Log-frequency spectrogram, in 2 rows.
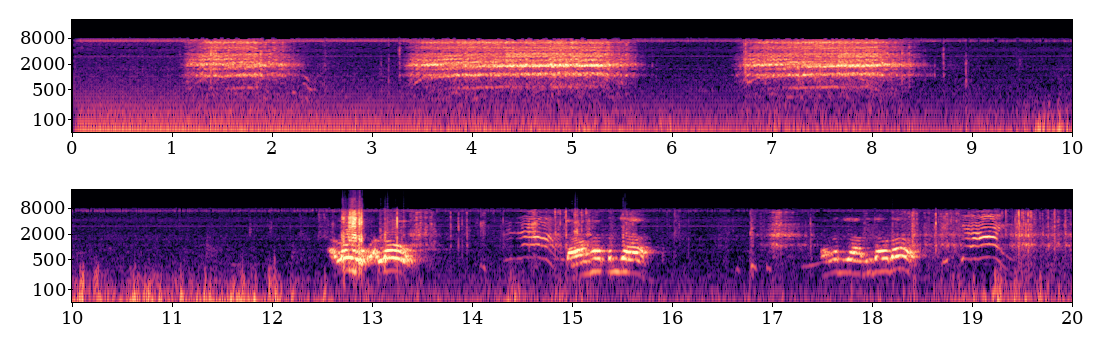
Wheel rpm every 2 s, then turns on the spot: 40, 40, 130, 80, 20, 0, 0, 10, 10, 10.
18-20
